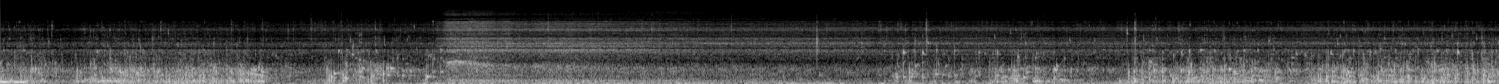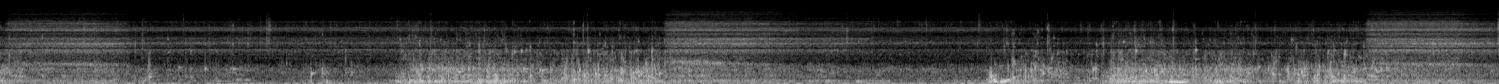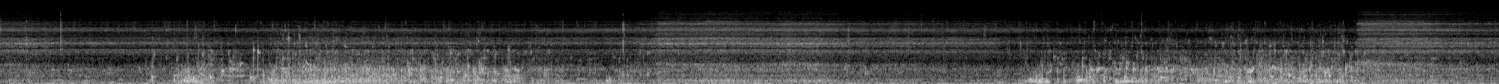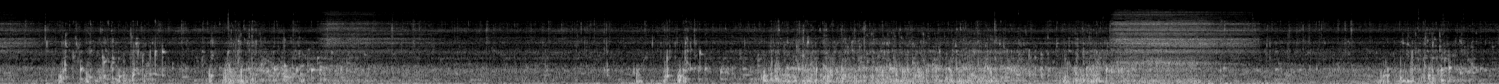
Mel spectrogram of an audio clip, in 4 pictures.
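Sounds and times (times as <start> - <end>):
exhaled air bubbling: 0.0 - 59.9
diver inhaling through regulator: 3.4 - 11.3, 13.2 - 27.6, 28.2 - 41.5, 42.9 - 45.7, 47.7 - 50.2, 53.1 - 58.5.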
